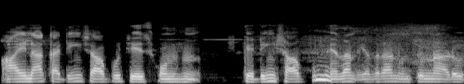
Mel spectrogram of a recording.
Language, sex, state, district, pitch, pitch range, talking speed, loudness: Telugu, male, Andhra Pradesh, Krishna, 130 Hz, 125-140 Hz, 130 wpm, -15 LUFS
